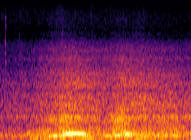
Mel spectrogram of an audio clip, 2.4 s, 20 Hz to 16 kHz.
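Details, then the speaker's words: 2005 Ford Expedition King Ranch 5.4 V8 Triton, 79k, LPG conversion starting on petrol until warm: smooth deep rev rising and falling twice, even, no ticks or misses; healthy engine. "Oh god, it sounds good. It does sound good."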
